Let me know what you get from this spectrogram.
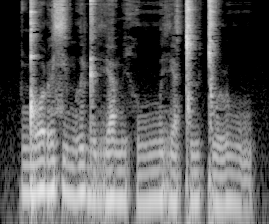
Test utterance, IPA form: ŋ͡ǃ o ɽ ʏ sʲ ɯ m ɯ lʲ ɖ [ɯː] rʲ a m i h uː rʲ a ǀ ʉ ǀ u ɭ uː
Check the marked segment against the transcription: incorrect: ɯ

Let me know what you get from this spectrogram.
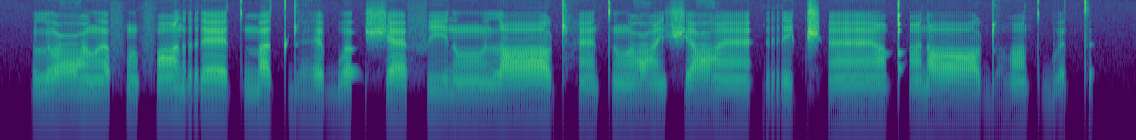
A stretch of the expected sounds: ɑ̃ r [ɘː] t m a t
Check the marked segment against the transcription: incorrect: ɛː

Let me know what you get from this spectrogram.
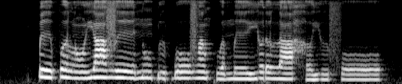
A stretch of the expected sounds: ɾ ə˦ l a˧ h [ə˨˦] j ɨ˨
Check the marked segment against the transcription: incorrect: ə˨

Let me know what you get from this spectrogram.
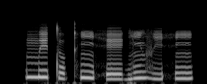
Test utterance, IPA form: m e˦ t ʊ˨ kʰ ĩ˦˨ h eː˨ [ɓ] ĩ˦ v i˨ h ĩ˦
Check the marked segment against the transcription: incorrect: ɡ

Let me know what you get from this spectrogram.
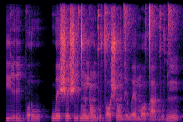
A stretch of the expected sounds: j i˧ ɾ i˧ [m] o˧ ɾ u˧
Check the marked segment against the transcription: incorrect: b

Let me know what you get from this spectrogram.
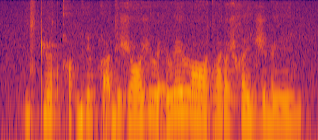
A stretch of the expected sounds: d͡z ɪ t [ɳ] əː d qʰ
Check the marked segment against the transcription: correct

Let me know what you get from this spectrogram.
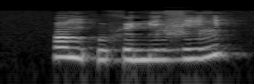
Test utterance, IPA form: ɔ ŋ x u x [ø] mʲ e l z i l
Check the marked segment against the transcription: correct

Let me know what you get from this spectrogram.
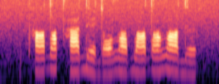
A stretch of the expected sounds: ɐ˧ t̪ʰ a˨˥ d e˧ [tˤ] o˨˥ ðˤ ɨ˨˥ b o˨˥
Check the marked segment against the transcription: incorrect: d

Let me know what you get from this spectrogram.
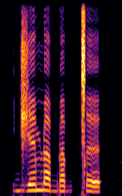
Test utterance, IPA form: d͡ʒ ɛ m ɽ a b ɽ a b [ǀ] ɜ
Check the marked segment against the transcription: correct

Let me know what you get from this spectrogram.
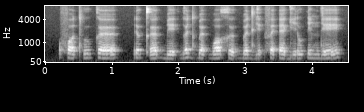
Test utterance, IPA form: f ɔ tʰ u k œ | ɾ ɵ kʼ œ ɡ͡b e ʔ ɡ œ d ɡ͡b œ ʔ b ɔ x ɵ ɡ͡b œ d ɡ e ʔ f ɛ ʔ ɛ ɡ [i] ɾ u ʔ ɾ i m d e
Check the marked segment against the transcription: correct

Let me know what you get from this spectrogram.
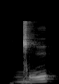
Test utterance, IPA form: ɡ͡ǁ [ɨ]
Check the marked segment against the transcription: correct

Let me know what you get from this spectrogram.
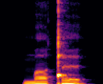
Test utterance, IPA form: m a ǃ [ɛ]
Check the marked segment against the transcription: correct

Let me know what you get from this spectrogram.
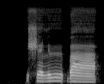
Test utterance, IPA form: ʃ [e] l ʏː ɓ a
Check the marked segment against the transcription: incorrect: ɛ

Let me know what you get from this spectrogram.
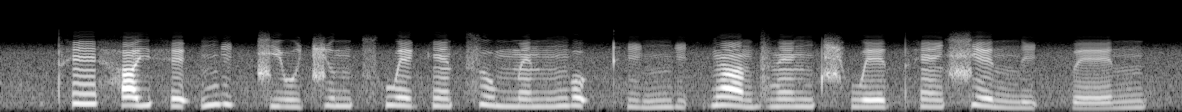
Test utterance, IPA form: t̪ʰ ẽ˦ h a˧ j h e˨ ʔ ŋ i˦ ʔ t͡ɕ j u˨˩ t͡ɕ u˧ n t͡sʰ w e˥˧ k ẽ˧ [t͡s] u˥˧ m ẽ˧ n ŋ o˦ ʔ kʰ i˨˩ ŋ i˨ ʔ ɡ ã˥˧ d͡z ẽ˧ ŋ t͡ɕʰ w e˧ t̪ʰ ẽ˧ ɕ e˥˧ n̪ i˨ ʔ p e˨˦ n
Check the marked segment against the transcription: correct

